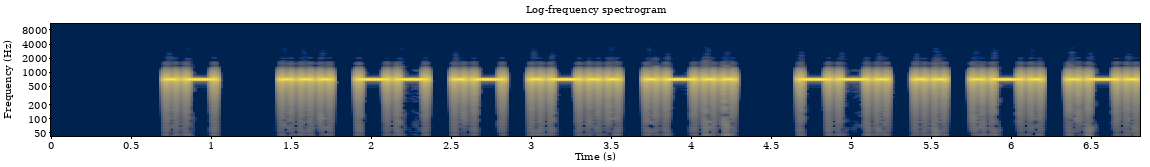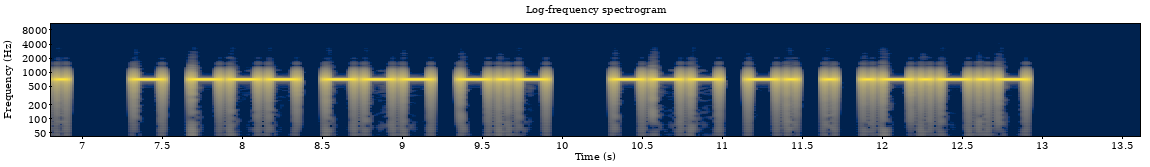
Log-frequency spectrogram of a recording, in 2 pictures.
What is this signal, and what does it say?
Morse code, heard as a keyed tone, about 20 wpm, 700 Hz. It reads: A SMALL GIRL TOOK ONE.
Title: Sentences from Top 1000 Words - Review Part 1 - 20wpm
